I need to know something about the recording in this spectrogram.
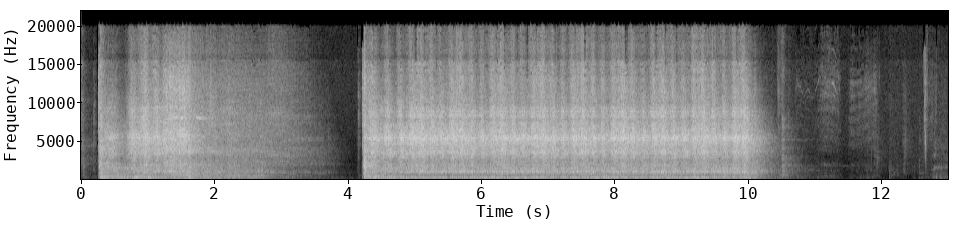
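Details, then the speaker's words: Ford F100 in cold conditions, choke status unknown, throttle pumped repeatedly: two long bursts of steady cranking about three turns a second, a puff but no fire; owner suspects flooding or possibly timing; cranks but no start. "you know I wonder I wonder if I flooded it we did get that puff and that could have been just um I've got a timing problem"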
